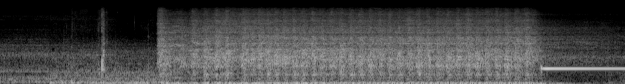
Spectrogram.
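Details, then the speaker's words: 2007–2014 GMC Yukon 6.2L, fuel supply cut before injector work: engine died, then starter cranks steadily about 3.5 turns a second for four seconds without firing; fuel supply cut to empty the lines. "all right and i will just pull this out and it pretty much instantly died"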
